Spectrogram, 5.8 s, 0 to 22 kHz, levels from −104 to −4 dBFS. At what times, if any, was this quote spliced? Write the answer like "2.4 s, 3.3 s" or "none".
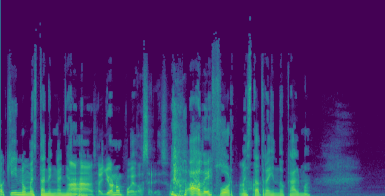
3.2 s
